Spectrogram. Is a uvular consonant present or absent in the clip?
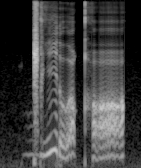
present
